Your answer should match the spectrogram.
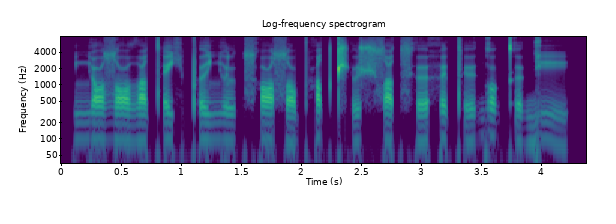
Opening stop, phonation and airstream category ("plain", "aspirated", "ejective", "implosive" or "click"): ejective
